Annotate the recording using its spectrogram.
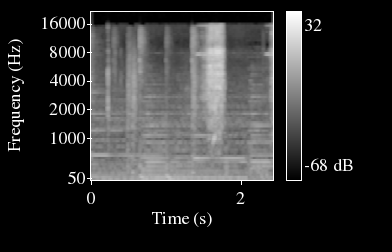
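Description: Background music plays throughout. About one and a half seconds in, a Milwaukee cordless drill spins a battery-terminal nut through a 10 mm socket in one short burst.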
